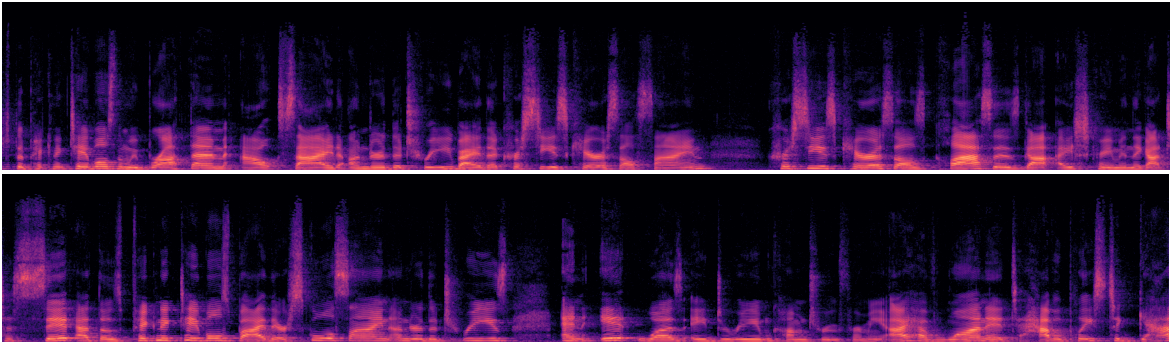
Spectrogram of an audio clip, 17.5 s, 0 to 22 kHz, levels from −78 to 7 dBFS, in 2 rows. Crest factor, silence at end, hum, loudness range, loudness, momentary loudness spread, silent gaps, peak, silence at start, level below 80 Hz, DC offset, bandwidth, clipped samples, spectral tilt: 22 dB; 0 s; none; 4 LU; -21 LUFS; 9 LU; none; 0 dBFS; 0 s; -56 dBFS; under 0.1%; 19.5 kHz; under 0.1%; -2.5 dB/octave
